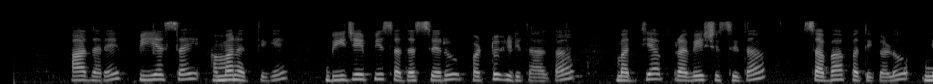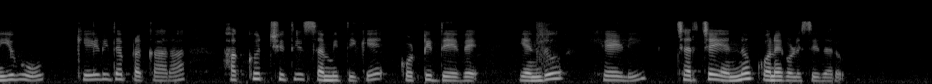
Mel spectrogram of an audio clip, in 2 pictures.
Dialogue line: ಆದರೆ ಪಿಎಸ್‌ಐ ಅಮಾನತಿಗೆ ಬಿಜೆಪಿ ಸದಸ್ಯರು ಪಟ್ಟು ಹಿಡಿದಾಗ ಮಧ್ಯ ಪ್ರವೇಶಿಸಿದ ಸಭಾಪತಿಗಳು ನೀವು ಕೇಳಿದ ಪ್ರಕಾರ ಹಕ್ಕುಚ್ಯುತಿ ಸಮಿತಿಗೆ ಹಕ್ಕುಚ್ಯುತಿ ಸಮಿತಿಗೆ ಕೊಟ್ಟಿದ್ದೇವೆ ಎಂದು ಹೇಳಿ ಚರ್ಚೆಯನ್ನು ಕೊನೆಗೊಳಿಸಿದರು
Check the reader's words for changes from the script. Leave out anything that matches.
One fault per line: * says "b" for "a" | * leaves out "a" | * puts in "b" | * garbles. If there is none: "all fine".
* leaves out "ಹಕ್ಕುಚ್ಯುತಿ ಸಮಿತಿಗೆ"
